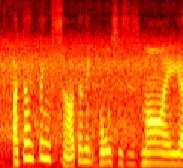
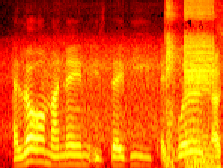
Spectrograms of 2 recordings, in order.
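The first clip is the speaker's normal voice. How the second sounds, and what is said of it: Not very good French accent. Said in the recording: “I could do some French, a French accent ... So it's not as good.”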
